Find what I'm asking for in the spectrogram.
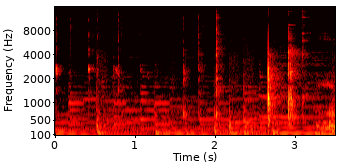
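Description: A metal utensil scraping out a tin can while cooking a cheesy hash brown casserole, a series of short clinking, ringing scrapes and taps in uneven rhythm, close and fairly quiet, with no talking.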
